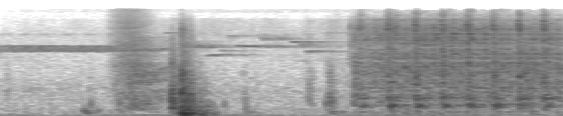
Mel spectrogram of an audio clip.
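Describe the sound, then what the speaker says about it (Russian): A van's engine in the horror game The Quarry cranks but fails to catch: a clunk, then a whirring starter that rises into a steady, loud mechanical rattle with no talking. "Блин, не знаю, кажется, что-то с двигателем, мистер Хэ."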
